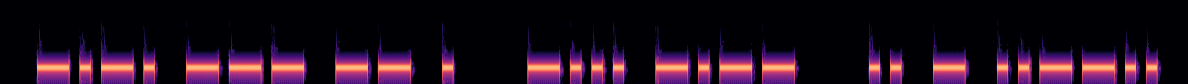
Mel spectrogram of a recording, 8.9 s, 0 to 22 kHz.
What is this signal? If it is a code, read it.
Morse code, heard as a keyed tone, about 15 wpm, 700 Hz. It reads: COME BY IT?
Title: Sentences from Top 100 Words and Abbreviations 15wpm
